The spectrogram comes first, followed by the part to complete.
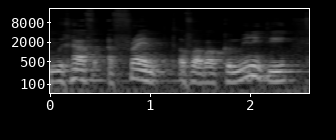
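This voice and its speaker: A man with a Spanish accent talks at a fairly slow pace and medium pitch. Audible room echo surrounds his voice. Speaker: bilingual community TV interviewer. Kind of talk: interview. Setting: studio.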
